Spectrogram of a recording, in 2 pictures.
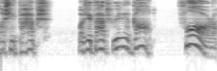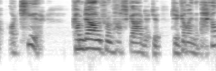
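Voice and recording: A quiet background frames lively intonation as someone reads aloud in a natural voice.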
